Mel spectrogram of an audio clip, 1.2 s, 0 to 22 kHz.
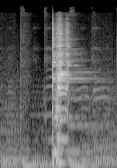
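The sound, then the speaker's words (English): Wine glasses of 2019 Napa Valley Cabernet Sauvignon clink together once in a toast after finishing the bottle, a bright, ringing chime that fades quickly, over a quiet background with a faint low hum and no talking. “We finished the bottle. Cheers.”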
